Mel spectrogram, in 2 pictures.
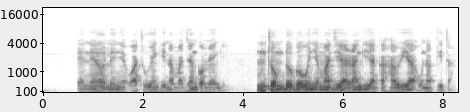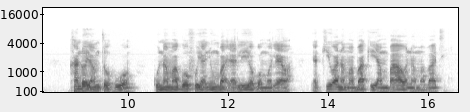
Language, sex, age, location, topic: Swahili, male, 25-35, Nairobi, government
